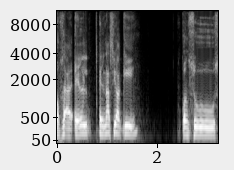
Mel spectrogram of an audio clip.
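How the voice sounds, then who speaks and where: With a plain, everyday voice, a man talks at a fairly high pitch with fairly even intonation in a dry, close sound with no echo. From Puerto Rico, San Juan. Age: 40s. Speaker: musician and cultural manager. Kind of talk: interview.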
